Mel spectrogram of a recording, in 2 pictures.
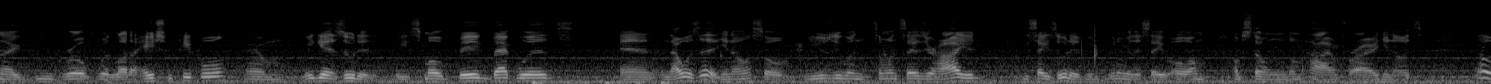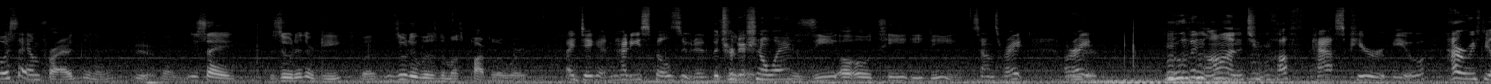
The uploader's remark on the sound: It was too hot to record inside, and we didn't have a stage to record on, soooooo the audio has pool-filter-inspired white noise and sometimes gets louder for no reason!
